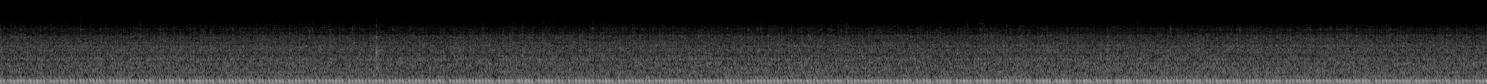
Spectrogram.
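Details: 1999 Triumph Sprint ST 955 running: steady, even low idle with a smooth regular beat and no knocks or misses; the engine is running healthy.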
